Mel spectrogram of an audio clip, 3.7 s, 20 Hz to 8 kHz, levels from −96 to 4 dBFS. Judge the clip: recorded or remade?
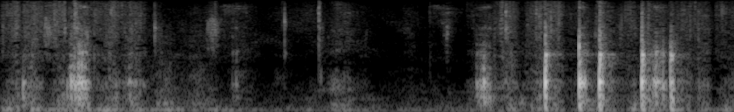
recorded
